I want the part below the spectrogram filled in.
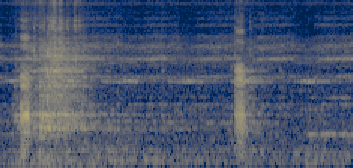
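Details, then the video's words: Common hill myna calling toward a rival, giving two loud, harsh, whistled bursts about three seconds apart, with a faint steady hum in the background. "NYANYIAN BURUNG BEO MEMANGGIL LAWAN"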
